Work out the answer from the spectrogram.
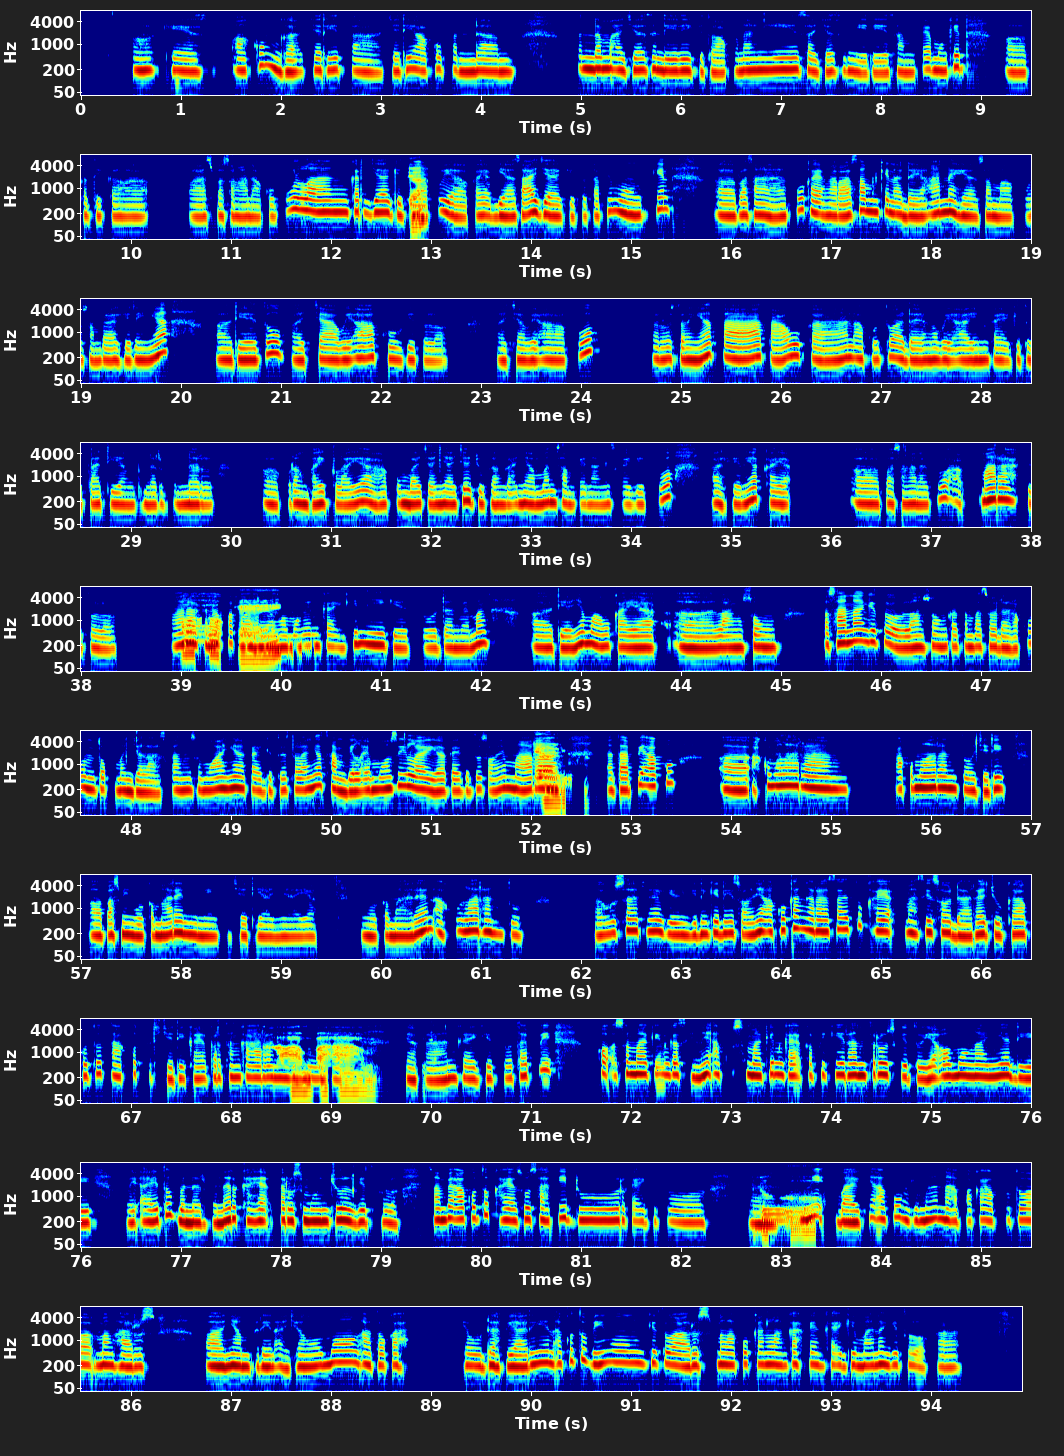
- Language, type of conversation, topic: Indonesian, advice, Bagaimana sebaiknya saya menyikapi gosip atau rumor tentang saya yang sedang menyebar di lingkungan pergaulan saya?
- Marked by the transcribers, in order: other background noise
